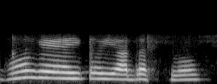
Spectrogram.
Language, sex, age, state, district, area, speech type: Hindi, female, 30-45, Uttar Pradesh, Prayagraj, rural, conversation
